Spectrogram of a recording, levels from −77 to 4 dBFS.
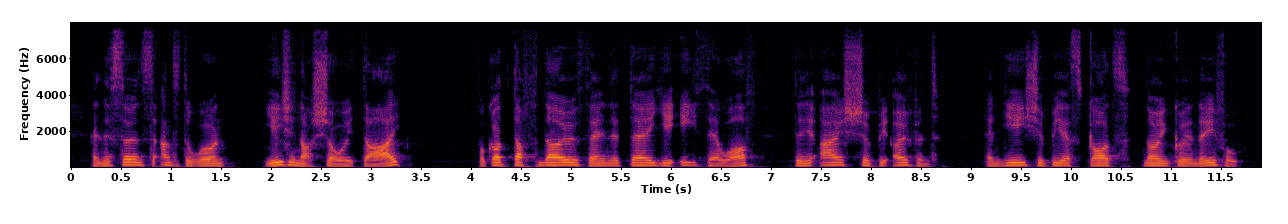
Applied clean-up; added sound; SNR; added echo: none; none; none; none.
